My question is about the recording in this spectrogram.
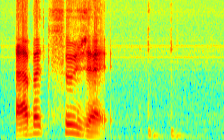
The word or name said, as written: Suger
